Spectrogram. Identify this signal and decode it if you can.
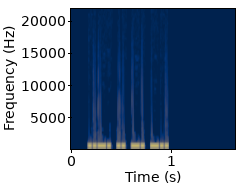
Morse code, heard as a keyed tone, about 53 wpm, 700 Hz. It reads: FIND
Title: Sentences from Top 100 Words - New Word Drill - 50wpm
